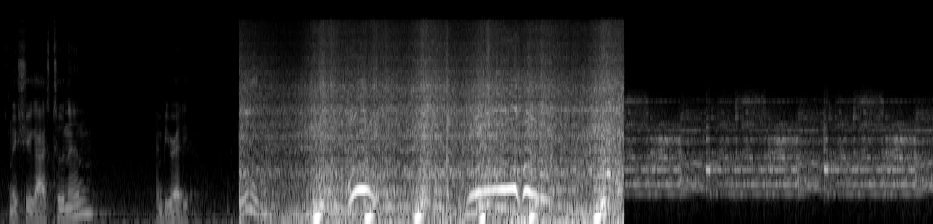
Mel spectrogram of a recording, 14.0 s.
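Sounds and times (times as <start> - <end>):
car engine revving: 3.6 - 9.4.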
